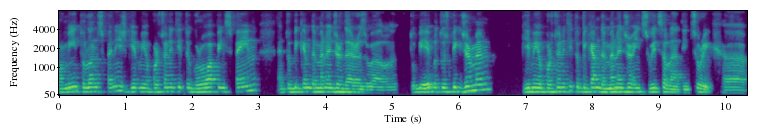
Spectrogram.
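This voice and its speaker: A man with a Slovak accent speaks very fast at a medium pitch, with ordinary pitch variation. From Slovakia. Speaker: hotel manager. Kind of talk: mentoring talk to students. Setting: video call. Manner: halting, many fillers.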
